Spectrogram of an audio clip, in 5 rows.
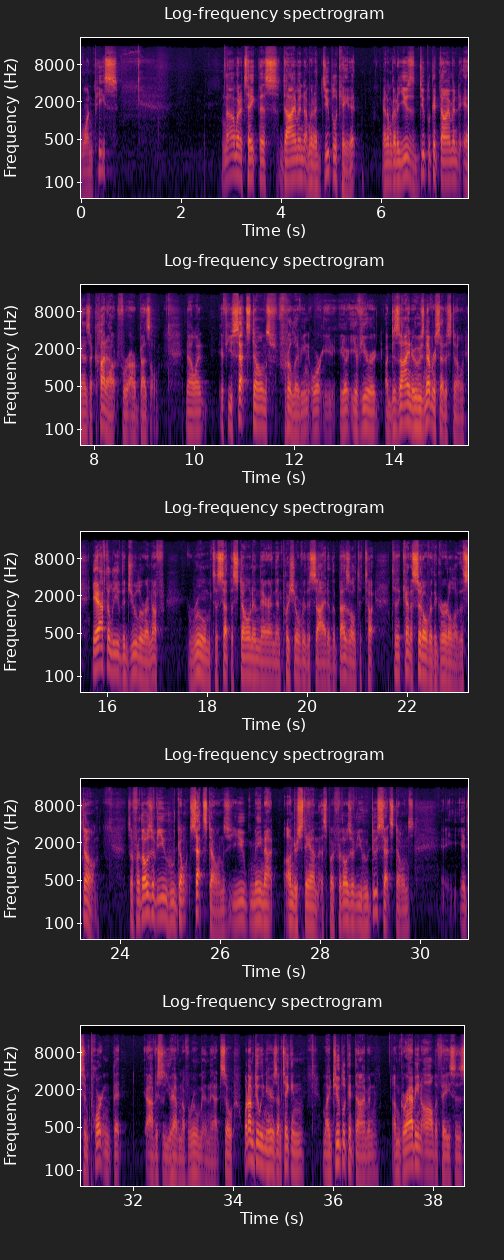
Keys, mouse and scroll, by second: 3.2 /, 4.7 shift+d, 6.9 /, 8.3 KP_1, 10.3 click, 11.6 Tab, 12.6-16.1 drag, 18.9 click, 21.5 click, 22.0-24.1 middle drag, 24.7 super+z, 25.4-27.1 middle drag, 26.9 KP_1, 28.1-29.3 scroll up 5, 29.3-30.0 scroll down 2, 30.7 n, 31.9 click, 33.2 a, 33.3 a, 35.1 click, 36.4-38.6 drag.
